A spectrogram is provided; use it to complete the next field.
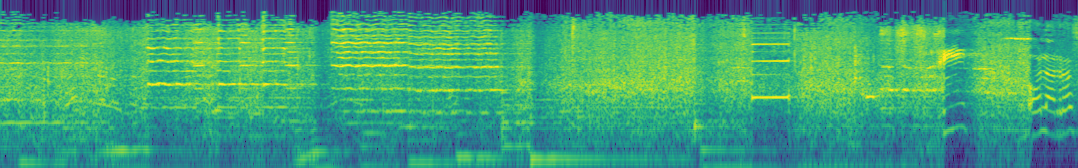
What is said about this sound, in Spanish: Entra por una calle estrecha y aparca el coche en batería.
